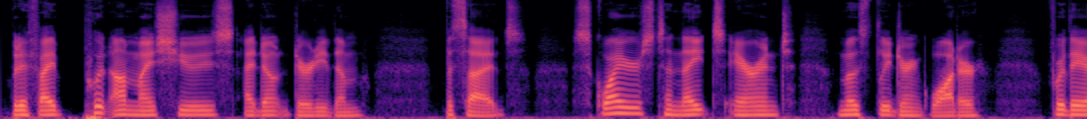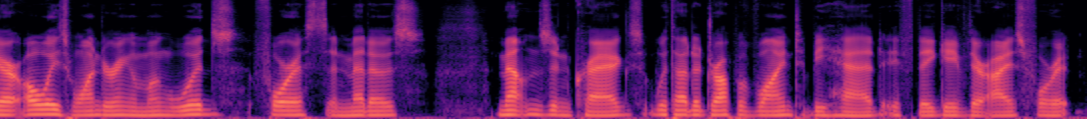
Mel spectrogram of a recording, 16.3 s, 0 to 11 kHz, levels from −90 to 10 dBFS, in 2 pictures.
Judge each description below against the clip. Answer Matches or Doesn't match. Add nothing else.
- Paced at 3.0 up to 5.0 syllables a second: Matches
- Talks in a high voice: Doesn't match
